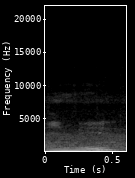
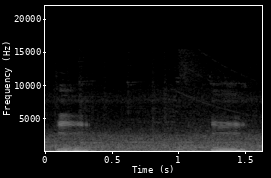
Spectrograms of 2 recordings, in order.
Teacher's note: dilafalkan dengan lidah tinggi di depan dan bibir tidak bulat.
